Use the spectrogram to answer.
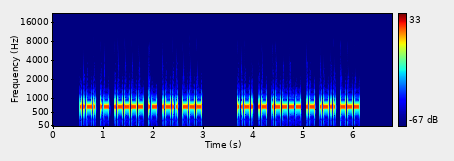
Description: Morse code, heard as a keyed tone, about 36 wpm, 700 Hz. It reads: FA1ALO FA1ALO
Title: DXCC-100 Call Signs - 6 Characters - Repeated 2x - 35wpm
